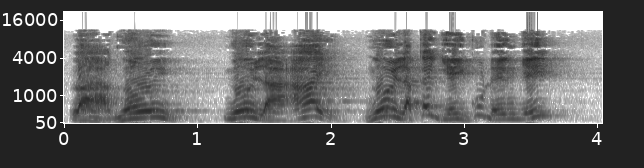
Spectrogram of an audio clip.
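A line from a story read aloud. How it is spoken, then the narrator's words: Roaring, out of patience. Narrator (Vietnamese): Thôi Công Đức hết nhịn nổi, y gầm lên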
